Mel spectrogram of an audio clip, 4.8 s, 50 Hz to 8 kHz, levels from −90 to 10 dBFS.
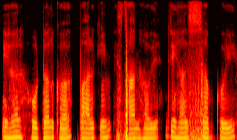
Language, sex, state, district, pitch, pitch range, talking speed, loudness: Hindi, male, Chhattisgarh, Sarguja, 110 Hz, 105-110 Hz, 125 wpm, -27 LUFS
